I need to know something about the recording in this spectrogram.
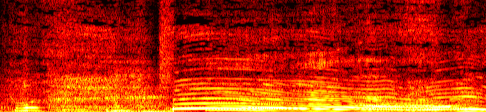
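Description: A long, drawn-out, exaggerated human yawn with a sharp intake of breath, then a loud, wavering vocal sigh that rises and falls for about two seconds, theatrical.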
